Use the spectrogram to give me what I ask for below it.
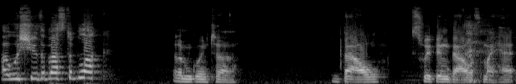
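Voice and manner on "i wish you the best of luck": loud, very high raised voice. A character bidding Fred farewell with a sweeping bow, in a raised voice. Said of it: "and I'll raise my voice".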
